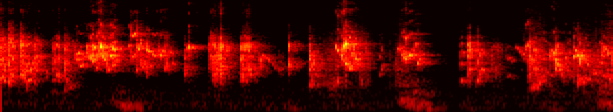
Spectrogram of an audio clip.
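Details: Pet budgerigars in cheerful mood, a continuous flow of squawky chirps and scratchy warbles with a few sharper peaks and one short gap near the end.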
